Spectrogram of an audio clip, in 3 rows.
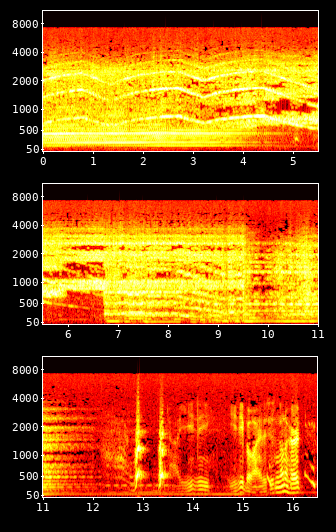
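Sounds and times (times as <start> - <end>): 
vehicle siren wailing: 0.0 - 11.6
road noise: 0.0 - 16.2.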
